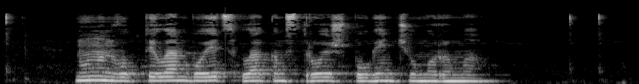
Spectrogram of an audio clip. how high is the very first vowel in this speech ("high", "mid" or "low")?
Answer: high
